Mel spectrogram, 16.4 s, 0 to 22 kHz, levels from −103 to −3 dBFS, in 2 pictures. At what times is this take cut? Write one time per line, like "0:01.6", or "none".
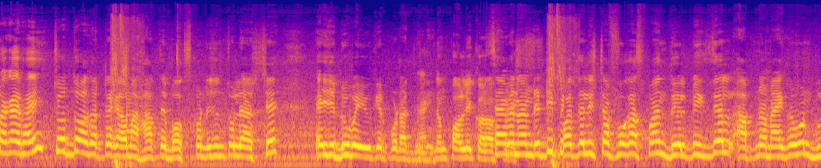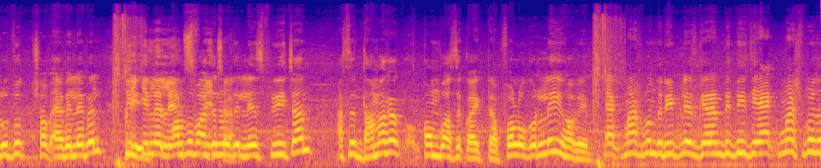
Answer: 0:01.3
0:05.6
0:09.5
0:14.2

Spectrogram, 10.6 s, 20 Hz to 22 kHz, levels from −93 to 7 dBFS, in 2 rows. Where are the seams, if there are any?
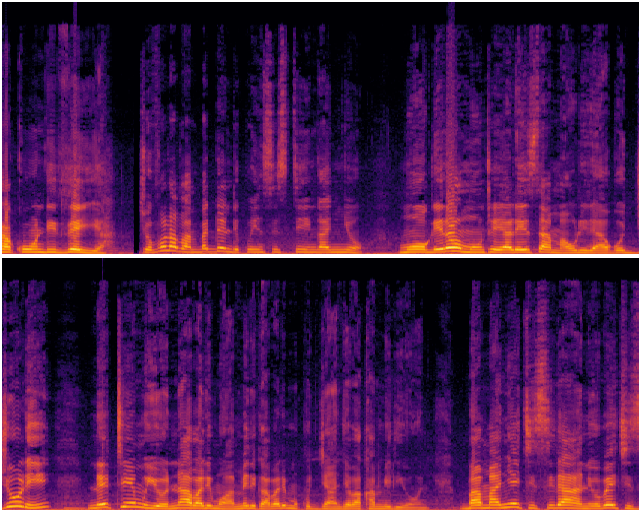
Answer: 0:01.1

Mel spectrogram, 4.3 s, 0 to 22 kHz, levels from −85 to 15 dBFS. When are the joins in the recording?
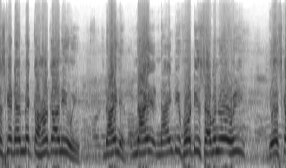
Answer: none

